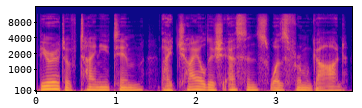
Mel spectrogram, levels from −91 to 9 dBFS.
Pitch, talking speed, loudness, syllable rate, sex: 105 Hz, 150 wpm, -18 LUFS, 4.1 syllables/s, male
